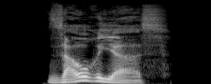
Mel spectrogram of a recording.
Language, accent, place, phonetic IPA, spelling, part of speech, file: German, Germany, Berlin, [ˈzaʊ̯ʁiɐs], Sauriers, noun, De-Sauriers.ogg
- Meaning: genitive singular of Saurier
